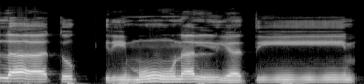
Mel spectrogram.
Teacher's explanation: را کو باریک پڑھنا ہے، را کے نیچے زیر ہے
